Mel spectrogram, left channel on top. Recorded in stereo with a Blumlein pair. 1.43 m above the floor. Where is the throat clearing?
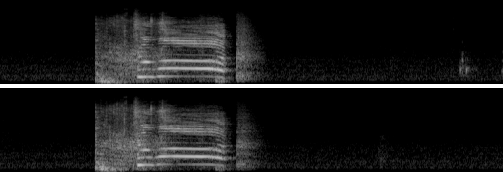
I don't hear throat clearing.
